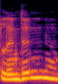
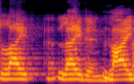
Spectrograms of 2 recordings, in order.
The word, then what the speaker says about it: Leiden: Linden, which is in the Netherlands. It's Leiden. Leiden. I mispronounced it.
